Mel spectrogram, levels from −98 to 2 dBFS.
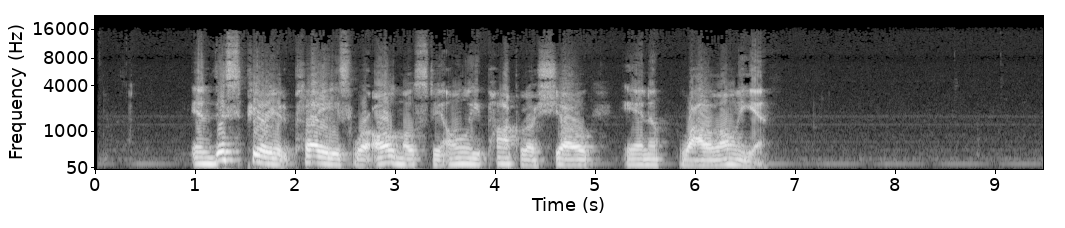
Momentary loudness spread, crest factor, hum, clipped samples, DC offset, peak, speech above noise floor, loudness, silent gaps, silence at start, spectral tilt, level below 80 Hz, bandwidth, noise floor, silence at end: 6 LU; 12 dB; none; under 0.1%; under 0.1%; 0 dBFS; 37 dB; -11 LUFS; none; 0.95 s; -5.5 dB/octave; -46 dBFS; 15.5 kHz; -47 dBFS; 2.75 s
